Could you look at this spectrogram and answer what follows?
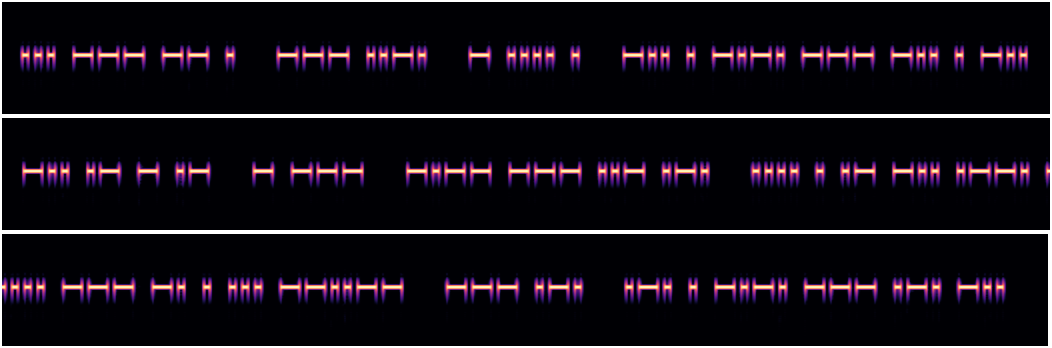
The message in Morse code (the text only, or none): SOME OF THE DECODED DATA TO YOUR HEADPHONES, OR RECORD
